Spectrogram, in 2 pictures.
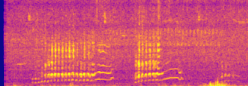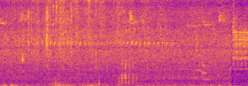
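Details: Three-month-old captive cheetah cubs, four of them, feeding on meat treats such as thawed rabbit carcasses; bright harmonic chirps with rising and falling pitch come in two bursts near the start, over low rumbling handling noise.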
